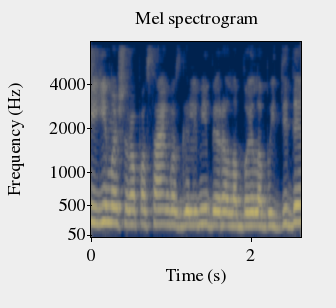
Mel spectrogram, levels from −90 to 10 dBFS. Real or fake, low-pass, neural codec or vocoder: real; 7.2 kHz; none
